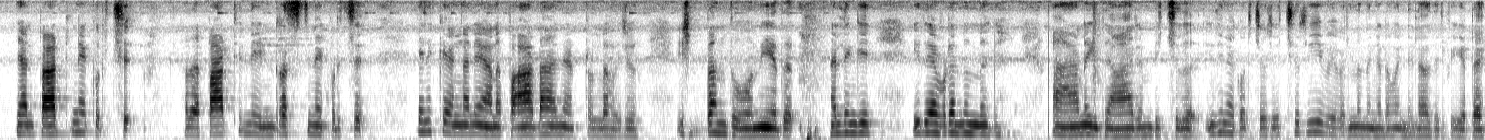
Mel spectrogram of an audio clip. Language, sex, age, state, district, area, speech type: Malayalam, female, 60+, Kerala, Kollam, rural, spontaneous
